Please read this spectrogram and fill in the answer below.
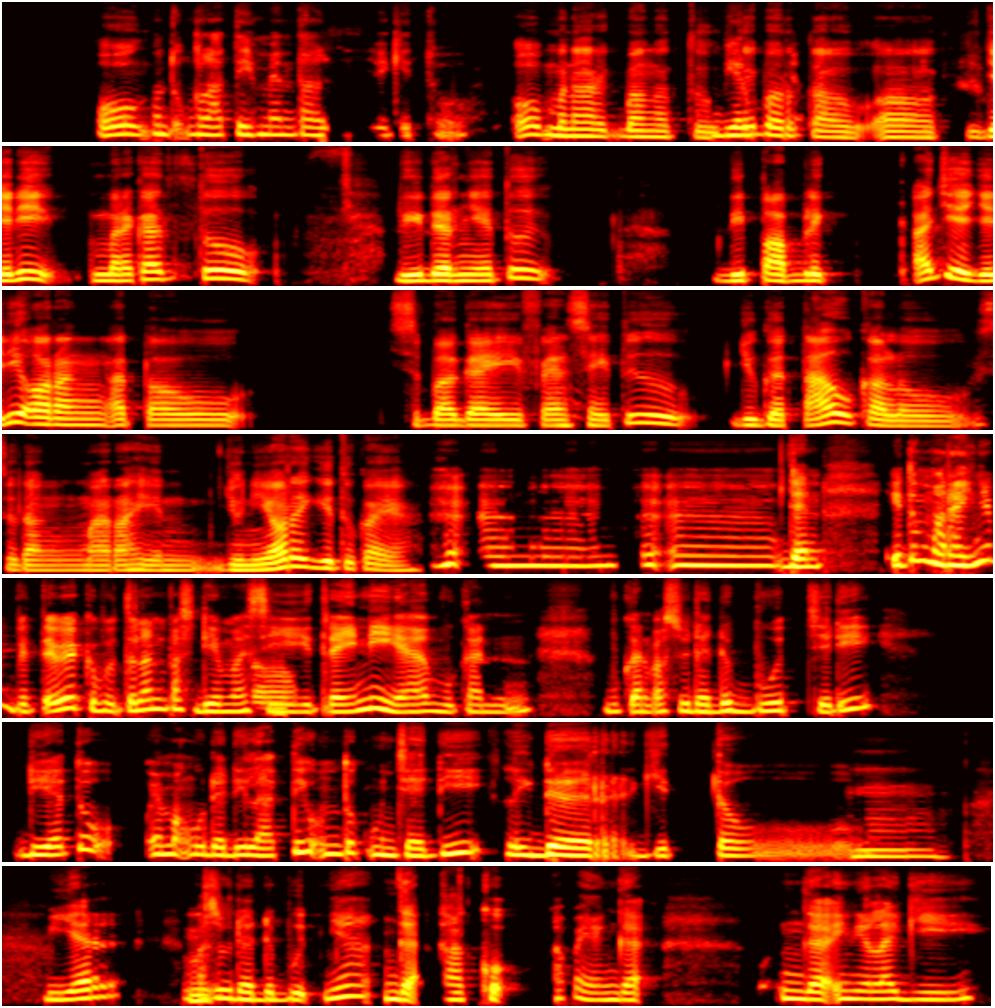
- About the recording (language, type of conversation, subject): Indonesian, podcast, Bagaimana biasanya kamu menemukan lagu baru yang kamu suka?
- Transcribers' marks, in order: unintelligible speech; in English: "leader-nya"; other background noise; in English: "trainee"; in English: "leader"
